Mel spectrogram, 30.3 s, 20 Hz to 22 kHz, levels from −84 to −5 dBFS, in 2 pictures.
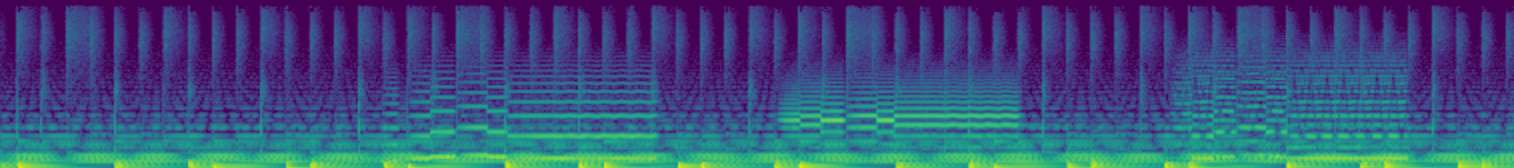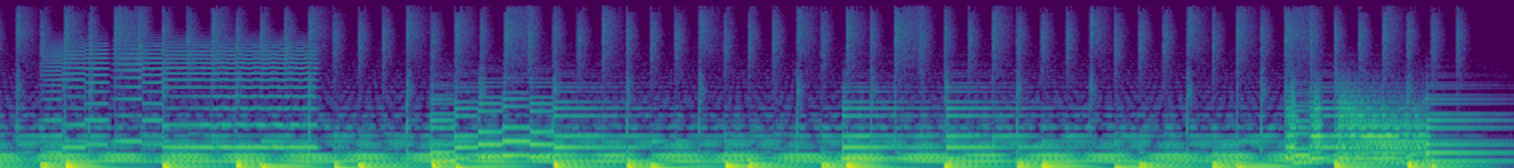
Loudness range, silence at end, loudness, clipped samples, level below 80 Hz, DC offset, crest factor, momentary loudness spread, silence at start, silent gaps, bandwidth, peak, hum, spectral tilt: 2 LU; 0 s; -23 LUFS; under 0.1%; -24 dBFS; under 0.1%; 18 dB; 7 LU; 0 s; none; 18.5 kHz; -2 dBFS; none; -7.5 dB/octave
